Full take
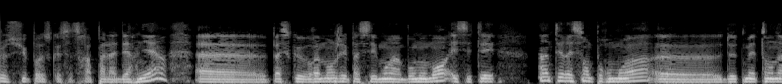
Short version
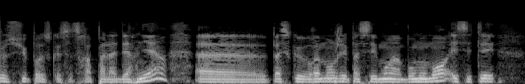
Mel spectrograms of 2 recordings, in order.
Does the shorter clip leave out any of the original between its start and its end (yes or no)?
no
